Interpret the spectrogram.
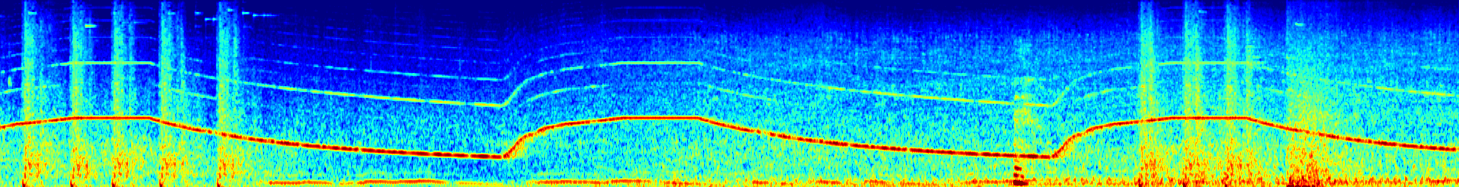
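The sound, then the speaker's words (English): Bursts of rapid gunfire crack out in quick clusters as shots are fired at a car's smoking engine, first at the start and again near the end, while a police siren wails up and down steadily underneath. “Man, how long does it take to shoot this guy's engine?”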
